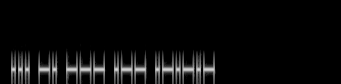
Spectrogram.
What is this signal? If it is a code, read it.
Morse code, heard as a keyed tone, about 34 wpm, 700 Hz. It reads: SNOW.
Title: Easy Phrases 35wpm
